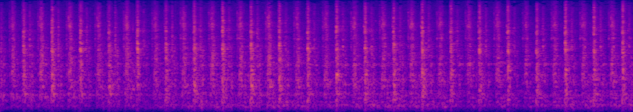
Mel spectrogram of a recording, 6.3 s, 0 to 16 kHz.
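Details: Ruston Hornsby PR, about 1926, horizontal single-cylinder petrol-paraffin engine, on petrol with mixture leaned from too rich, apparently first start in 5 or 6 years: crisp, even ticking near 105 a minute, no misses or clatter; normal idle.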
